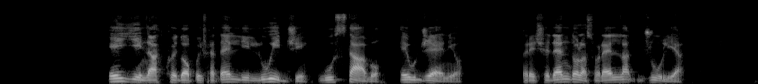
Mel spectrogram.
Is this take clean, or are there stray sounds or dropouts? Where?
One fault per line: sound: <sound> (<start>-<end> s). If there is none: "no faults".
no faults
